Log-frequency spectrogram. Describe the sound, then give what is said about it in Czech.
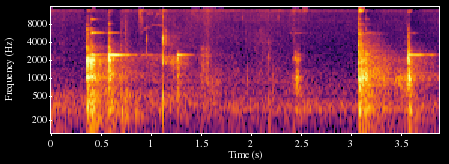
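A mortar and pestle, a version of a tool once common in pharmacies, taken from a pharmacist's case, clinks several times: sharp ringing taps in two clusters with a pause between, plus a few faint scrapes and knocks; no one speaks. “Teď to trošku cinklo, no, je to trošku modifikace něčeho, co bývalo v lékárnách běžné.”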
